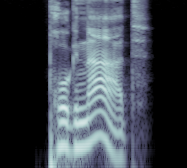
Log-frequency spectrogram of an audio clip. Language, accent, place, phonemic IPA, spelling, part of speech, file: German, Germany, Berlin, /ˌpʁoˈɡnaːt/, prognath, adjective, De-prognath.ogg
- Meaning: prognathous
